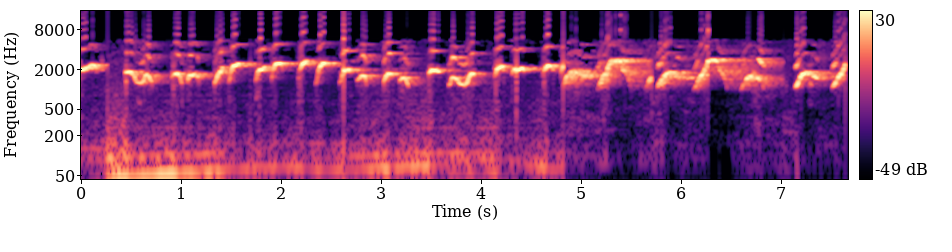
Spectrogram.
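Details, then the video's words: Breeding-stimulation song of a cockatiel: looping whistled notes with upward slides over a low hum, ending in fuller, louder arching whistles once the hum falls away. "صوت لتحفيز الكوكتيل على التزاوج والانتاج"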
